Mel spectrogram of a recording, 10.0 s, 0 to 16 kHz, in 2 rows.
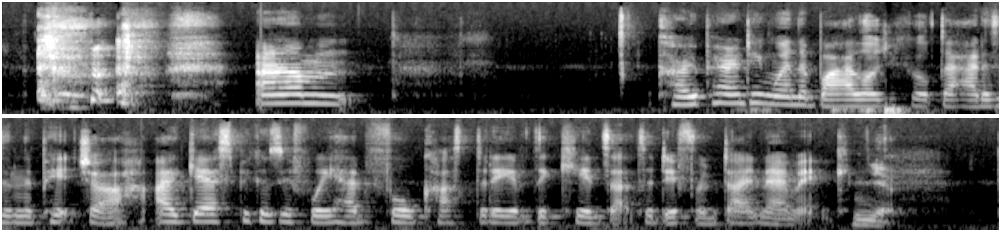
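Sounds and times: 
person coughing with throat closing up: 0.2 - 1.0
speech: 1.5 - 1.9, 3.3 - 9.9.

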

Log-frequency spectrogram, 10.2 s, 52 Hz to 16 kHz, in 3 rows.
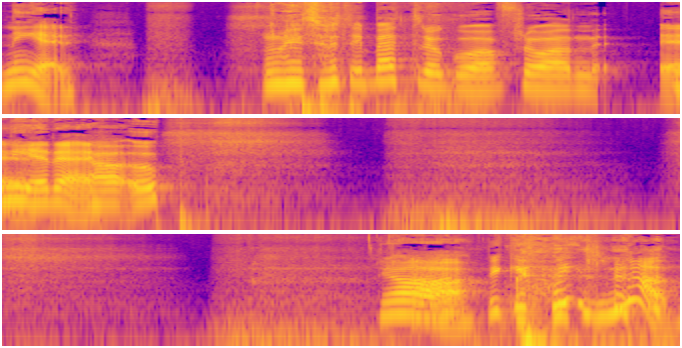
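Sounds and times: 
speech: 0.0 - 4.6, 8.7 - 10.1
slow deep breaths in a square breathing exercise: 4.2 - 8.7
laughter: 9.3 - 10.1.

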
